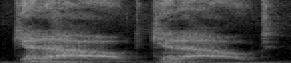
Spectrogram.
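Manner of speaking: soft, voiceless horror-movie whisper; demon whisper. Retold or imitated. Demon from an old horror movie warning, hushed whisper. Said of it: "where the demon's like".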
